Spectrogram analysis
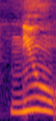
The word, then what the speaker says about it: knew: दोस्तों इस वर्ड में देखिए स्पेलिंग में सिर्फ के का फर्क है, एक न्यू में के आ जाता है फिर भी उसको हम न्यू बोलते हैं, और दूसरा NEW को भी हम न्यू बोलते हैं।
